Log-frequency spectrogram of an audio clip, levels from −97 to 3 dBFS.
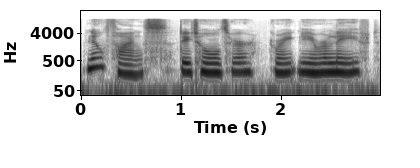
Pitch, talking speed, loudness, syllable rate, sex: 210 Hz, 140 wpm, -15 LUFS, 3.8 syllables/s, female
